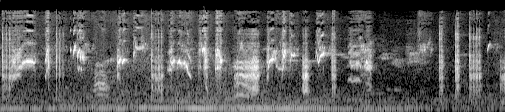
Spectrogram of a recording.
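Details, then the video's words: Javan myna song meant to make other starlings respond: harsh squawks and chattering notes mixed with short whistles, irregular, over a steady low hum. "Ocehan Burung Jalak kebo Bikin Semua Jenis Burung Jalak Respon"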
